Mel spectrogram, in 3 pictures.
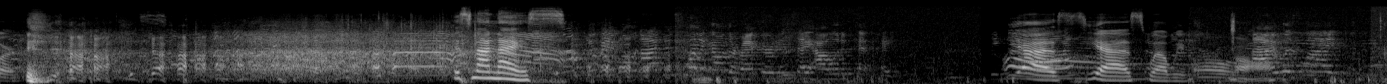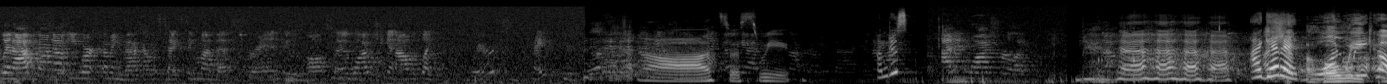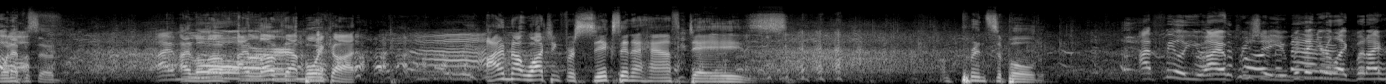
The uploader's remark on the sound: LIVE IN NYC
